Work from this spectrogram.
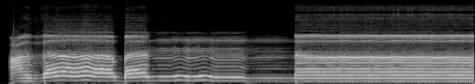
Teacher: Apapun untuk ra ni, pastikan kita berhenti dengan tebal.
